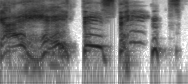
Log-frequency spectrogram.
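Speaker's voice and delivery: loud, high wail, hugely drawn out; hammed-up exasperated howl breaking into a laugh; mock loathing. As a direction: stretch every word in exaggerated, high-pitched hate. Acts out hatred of the shoes.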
